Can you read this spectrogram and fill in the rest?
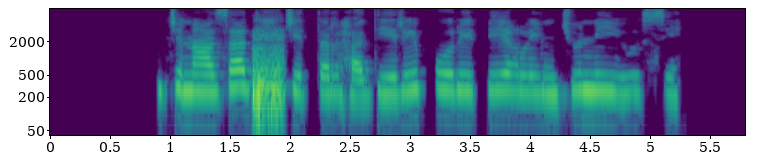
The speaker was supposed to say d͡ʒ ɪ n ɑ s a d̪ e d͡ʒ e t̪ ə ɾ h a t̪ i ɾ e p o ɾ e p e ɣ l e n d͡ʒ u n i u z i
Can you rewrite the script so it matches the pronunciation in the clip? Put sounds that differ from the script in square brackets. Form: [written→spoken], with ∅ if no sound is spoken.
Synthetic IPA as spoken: d͡ʒ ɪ n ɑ [s→z] a d̪ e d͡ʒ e t̪ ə ɾ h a [t̪→d̪] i ɾ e p o ɾ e p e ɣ l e n d͡ʒ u n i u [z→s] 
